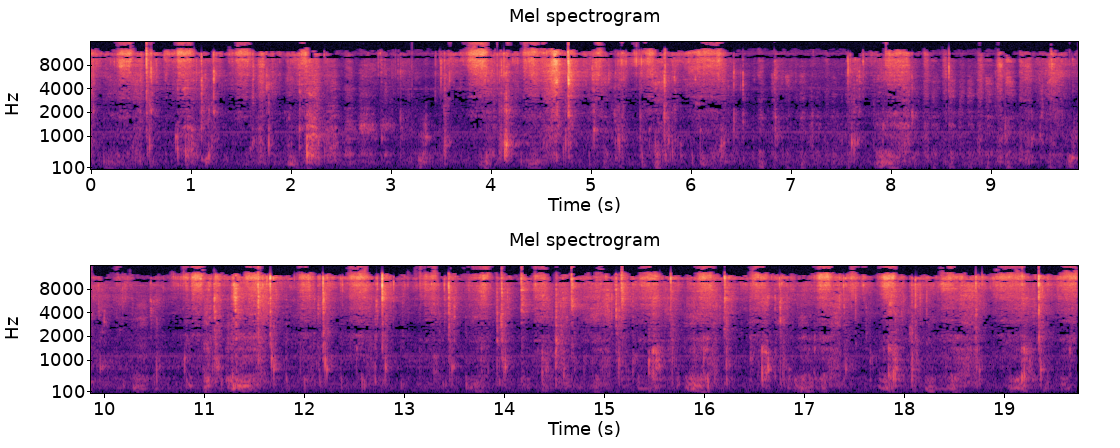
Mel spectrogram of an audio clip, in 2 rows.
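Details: Long run of wet licking and nibbling by a 9-year-old Pit Bull eating overcooked bacon in a kitchen: dense clicky smacks in uneven bursts with brief pauses, close and dry, with light room hiss.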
